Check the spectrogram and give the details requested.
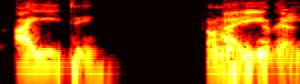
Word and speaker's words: Haiti: aside man quick aside is not pronounced Haiti it's pronounced hati I don't know that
